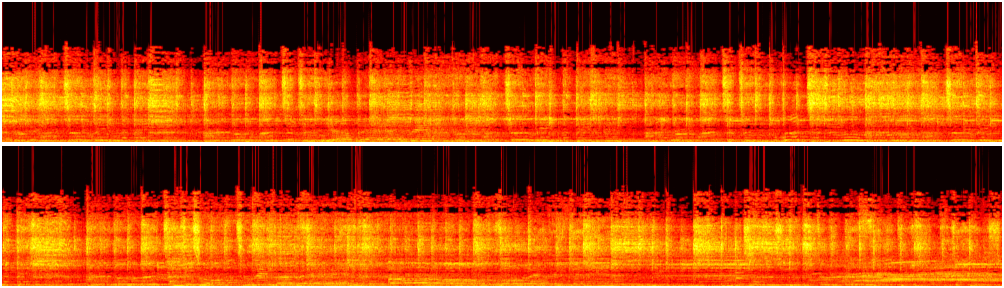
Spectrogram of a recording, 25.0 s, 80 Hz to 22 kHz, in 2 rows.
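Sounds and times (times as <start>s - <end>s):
live pop song over loudspeakers: 0.0s - 25.0s
man singing: 0.0s - 25.0s.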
